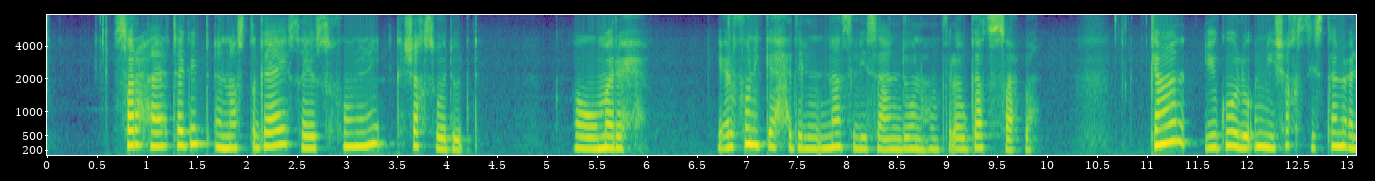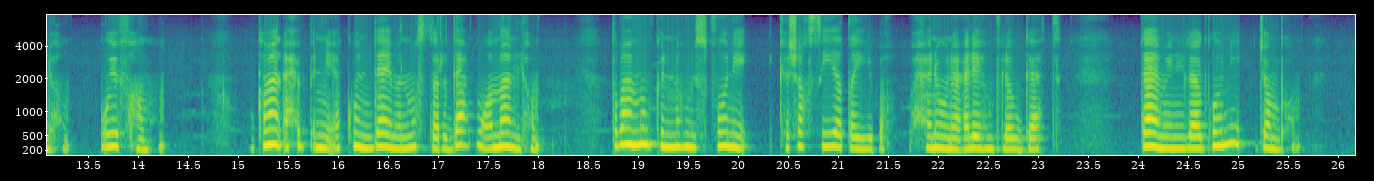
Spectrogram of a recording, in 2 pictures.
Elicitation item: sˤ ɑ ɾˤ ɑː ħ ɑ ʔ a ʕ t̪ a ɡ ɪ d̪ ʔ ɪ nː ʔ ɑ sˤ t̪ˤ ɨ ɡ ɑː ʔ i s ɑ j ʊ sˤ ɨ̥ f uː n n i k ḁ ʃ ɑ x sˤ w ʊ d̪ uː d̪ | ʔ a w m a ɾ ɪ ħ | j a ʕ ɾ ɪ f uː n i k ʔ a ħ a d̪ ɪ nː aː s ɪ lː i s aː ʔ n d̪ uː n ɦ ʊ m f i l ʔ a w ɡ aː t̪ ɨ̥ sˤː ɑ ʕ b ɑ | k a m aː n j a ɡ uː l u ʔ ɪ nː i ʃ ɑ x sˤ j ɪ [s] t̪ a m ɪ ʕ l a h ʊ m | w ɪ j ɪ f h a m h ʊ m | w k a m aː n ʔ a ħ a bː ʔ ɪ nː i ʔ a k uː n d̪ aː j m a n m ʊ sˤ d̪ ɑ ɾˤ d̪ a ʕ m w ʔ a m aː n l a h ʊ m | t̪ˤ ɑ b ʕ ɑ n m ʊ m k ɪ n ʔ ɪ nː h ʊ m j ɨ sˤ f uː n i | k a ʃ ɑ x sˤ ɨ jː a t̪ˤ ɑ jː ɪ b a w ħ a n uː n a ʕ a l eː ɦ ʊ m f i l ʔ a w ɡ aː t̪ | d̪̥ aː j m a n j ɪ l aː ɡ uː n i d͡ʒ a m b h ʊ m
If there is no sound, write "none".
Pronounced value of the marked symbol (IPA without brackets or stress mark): s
